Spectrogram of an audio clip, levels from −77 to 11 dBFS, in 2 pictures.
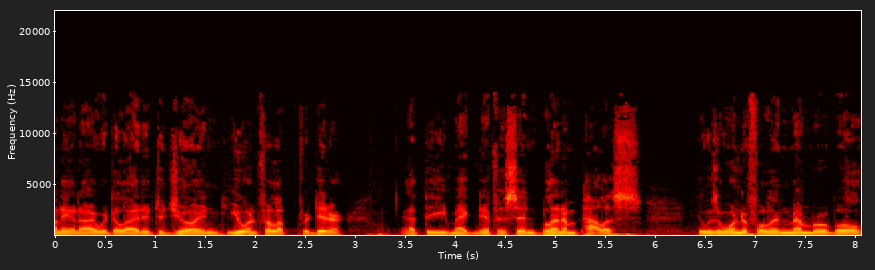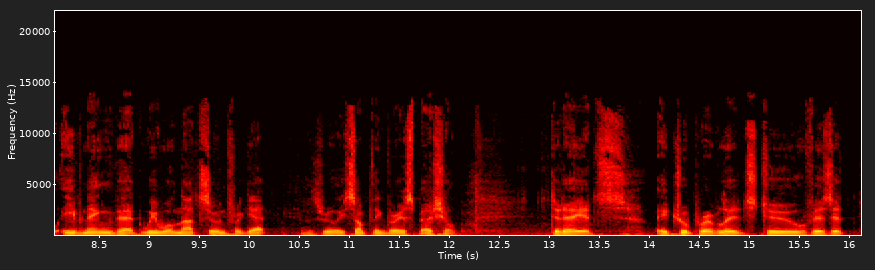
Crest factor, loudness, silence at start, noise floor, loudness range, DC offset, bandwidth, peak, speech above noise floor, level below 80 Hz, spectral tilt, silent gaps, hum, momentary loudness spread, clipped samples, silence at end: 16 dB; -23 LUFS; 0 s; -49 dBFS; 3 LU; under 0.1%; 14.5 kHz; -6 dBFS; 27 dB; -54 dBFS; -6 dB/octave; none; none; 10 LU; under 0.1%; 0.2 s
